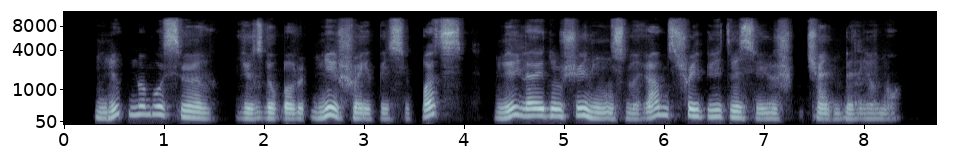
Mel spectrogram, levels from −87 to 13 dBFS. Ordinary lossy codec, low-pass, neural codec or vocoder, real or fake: AAC, 48 kbps; 9.9 kHz; autoencoder, 22.05 kHz, a latent of 192 numbers a frame, VITS, trained on one speaker; fake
